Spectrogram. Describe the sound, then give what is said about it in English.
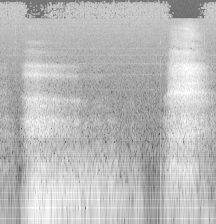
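A long exhaled breath, a steady airy rush lasting about two seconds, followed after a short pause by a second, shorter breath; no one talks. “Now, by thinking and actually exhaling, now listen closely. I'm going to exhale.”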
